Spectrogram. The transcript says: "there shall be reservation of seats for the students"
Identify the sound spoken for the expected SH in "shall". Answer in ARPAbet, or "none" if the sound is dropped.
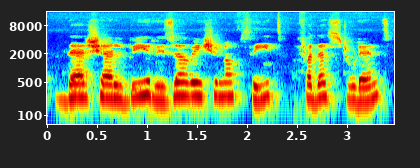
SH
